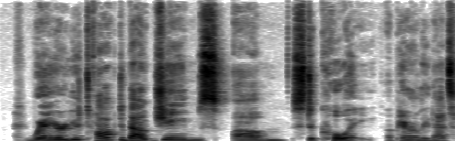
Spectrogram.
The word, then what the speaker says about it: Stokoe: Where you talked about James Stokoe.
